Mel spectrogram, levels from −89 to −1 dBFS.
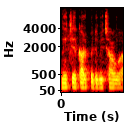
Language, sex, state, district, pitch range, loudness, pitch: Hindi, male, Bihar, Samastipur, 110-115 Hz, -23 LUFS, 110 Hz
